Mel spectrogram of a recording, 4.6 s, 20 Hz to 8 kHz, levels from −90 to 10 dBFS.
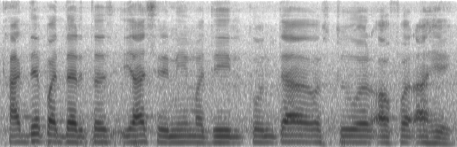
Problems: constant background noise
